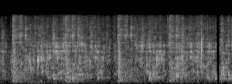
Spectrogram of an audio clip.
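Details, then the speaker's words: Experimental siphon hydraulic ram pump on a fall of about 1 m, with its small air reserve opened: sharp watery knocks about every half second over splashing flow. The air reserve absorbs the hammer, so the blows are less violent but no water comes out the delivery end. "Voilà, on entend déjà les coups de béliers qui sont moins violents."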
